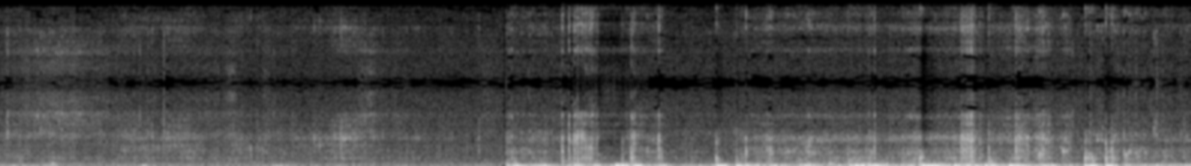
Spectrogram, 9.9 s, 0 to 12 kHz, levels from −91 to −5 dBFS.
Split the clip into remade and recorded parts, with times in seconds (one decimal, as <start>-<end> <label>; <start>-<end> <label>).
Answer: 0.0-4.8 recorded; 4.8-5.4 remade; 5.4-9.9 recorded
